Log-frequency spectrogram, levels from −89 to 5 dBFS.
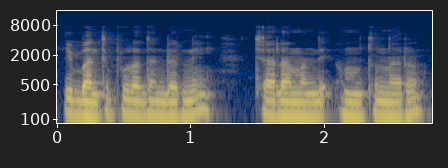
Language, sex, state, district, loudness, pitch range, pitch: Telugu, male, Telangana, Hyderabad, -19 LUFS, 110-125 Hz, 115 Hz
